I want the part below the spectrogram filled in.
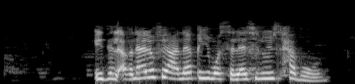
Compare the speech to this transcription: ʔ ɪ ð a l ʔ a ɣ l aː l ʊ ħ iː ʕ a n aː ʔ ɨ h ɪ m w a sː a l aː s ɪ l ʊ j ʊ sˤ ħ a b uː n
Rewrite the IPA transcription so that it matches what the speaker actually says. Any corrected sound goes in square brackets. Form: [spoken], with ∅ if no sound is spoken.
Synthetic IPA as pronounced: ʔ ɪ ð a l ʔ a ɣ l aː l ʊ [f] iː ʕ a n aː [q] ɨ h ɪ m w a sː a l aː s ɪ l ʊ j ʊ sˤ ħ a b uː n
